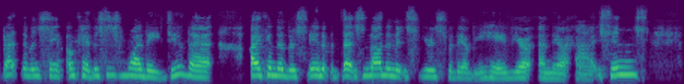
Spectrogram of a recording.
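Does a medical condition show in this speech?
Yes: cleft lip and palate; speech affected, workplace discrimination over how speaks.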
